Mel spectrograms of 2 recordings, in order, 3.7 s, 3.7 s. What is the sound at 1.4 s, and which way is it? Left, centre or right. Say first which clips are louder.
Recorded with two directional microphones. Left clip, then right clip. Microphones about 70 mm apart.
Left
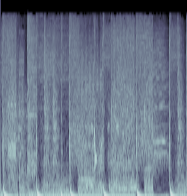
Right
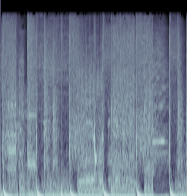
Music: right 1 dB; centre.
